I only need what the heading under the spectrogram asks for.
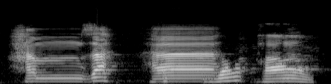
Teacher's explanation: হলকের শুরু হইতে বা কণ্ঠনালীর শুরু হইতে হামজা হা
